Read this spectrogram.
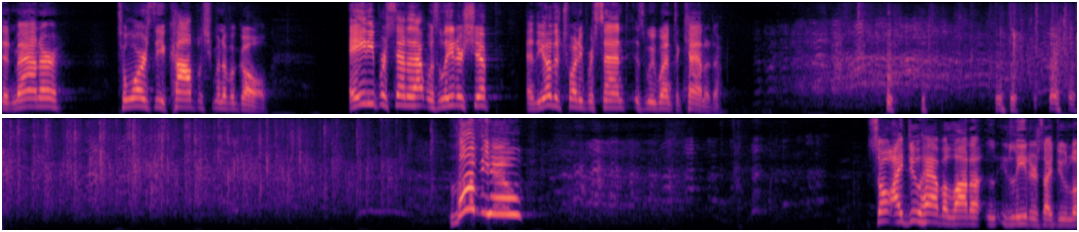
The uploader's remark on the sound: recorded live at Buffini & Company’s most elite event, The Peak Experience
